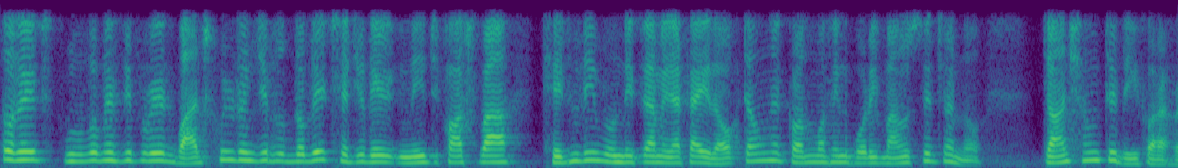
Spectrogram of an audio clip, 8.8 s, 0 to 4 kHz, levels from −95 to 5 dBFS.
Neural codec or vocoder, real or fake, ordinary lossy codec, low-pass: codec, 16 kHz, 0.5 kbps, FunCodec, trained on Chinese and English, 25 frames a second; fake; none; 3.6 kHz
